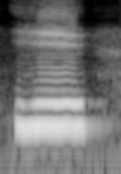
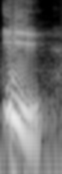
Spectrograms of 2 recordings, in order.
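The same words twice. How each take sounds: First: The pitch stays high and level. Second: The pitch falls sharply from high to low. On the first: "a higher level tone" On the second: "which is falling, and kind of do it with your gut"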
